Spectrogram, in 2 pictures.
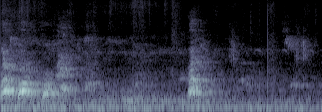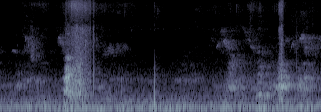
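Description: A dog barking off and on, four short barks spaced two to three seconds apart, the first the loudest.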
